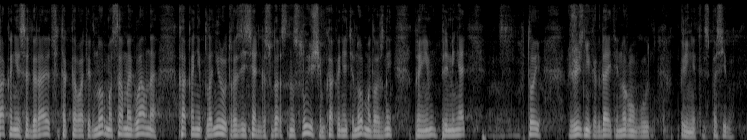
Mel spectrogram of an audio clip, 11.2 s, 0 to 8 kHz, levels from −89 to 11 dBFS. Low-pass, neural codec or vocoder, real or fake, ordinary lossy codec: 7.2 kHz; codec, 16 kHz, 4.8 kbps, FACodec; fake; none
